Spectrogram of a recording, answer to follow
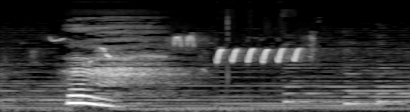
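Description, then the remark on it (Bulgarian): Small birds chirp brightly while hopping from twig to twig, a loud swooping call followed by a quick run of six sharp, evenly spaced chirps, then softer trailing calls against a faint background. “Писарят въздъхна тъжно и се загледа в птичките, които чироликаха весело и подскачаха от клонче на клонче.”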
